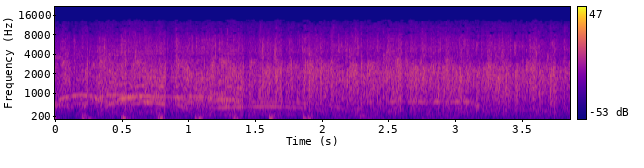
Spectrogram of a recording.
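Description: An audience claps steadily for a few seconds, a dense wash of many hands with some cheering tones mixed in, loud and sustained throughout, as a contestant who works in politics is introduced.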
